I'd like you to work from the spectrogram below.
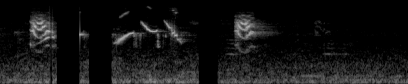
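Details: Female double-collared seedeater calling to get males singing: a buzzy high chirp, then a few thin slurred whistled notes, then another chirp, with a quiet background.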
